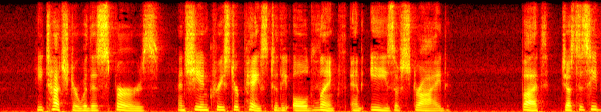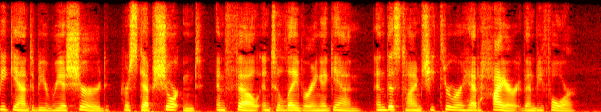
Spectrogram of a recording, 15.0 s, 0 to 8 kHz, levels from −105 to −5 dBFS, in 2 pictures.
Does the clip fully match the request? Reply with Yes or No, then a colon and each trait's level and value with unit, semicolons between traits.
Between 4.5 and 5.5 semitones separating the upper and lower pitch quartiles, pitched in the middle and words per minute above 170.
No: average, 3.6 semitones; medium, 160 Hz; average, 185 wpm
